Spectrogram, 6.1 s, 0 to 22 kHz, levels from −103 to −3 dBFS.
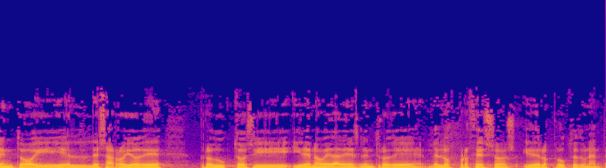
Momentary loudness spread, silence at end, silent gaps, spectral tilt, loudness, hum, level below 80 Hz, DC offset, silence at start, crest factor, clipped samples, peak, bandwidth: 4 LU; 0 s; none; -8 dB/octave; -17 LUFS; none; -40 dBFS; under 0.1%; 0 s; 12 dB; under 0.1%; -4 dBFS; 10 kHz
